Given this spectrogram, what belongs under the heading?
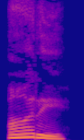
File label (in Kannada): "ಆರೆ", Kannada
